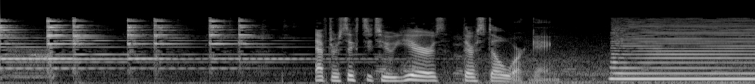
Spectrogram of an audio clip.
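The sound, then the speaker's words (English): On the bridge of the 290-foot icebreaker Mackinac, the daily test of the vessel's alarms and whistles: the alarm rings in several short, bright bursts, then a man speaks briefly before a loud, steady whistle blasts continuously on one sustained tone. “I'm on the bridge of the 290-foot icebreaker, and I'm just in time for the daily test of the vessel's alarms and whistles.”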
